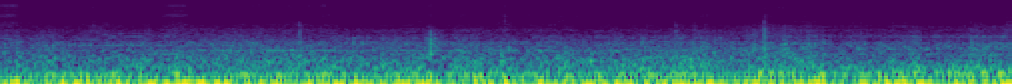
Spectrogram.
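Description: Cabin noise of a Jeep Grand Cherokee driving along a dirt and gravel wash: a steady low rumble of tyres and engine, with a few faint clicks.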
